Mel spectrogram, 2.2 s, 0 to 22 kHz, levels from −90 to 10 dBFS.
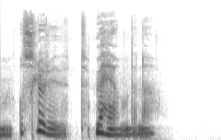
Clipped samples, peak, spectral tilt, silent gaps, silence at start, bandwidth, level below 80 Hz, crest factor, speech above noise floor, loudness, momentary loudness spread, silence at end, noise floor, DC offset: under 0.1%; -8 dBFS; -6 dB/octave; none; 0 s; 15 kHz; -56 dBFS; 18 dB; 61 dB; -23 LUFS; 10 LU; 0.65 s; -84 dBFS; under 0.1%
